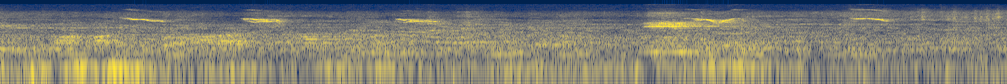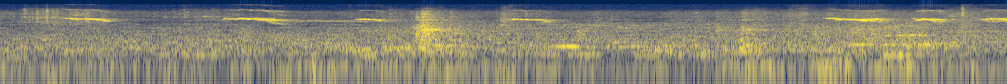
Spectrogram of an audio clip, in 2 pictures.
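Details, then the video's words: Young pigeon chicks in the morning give thin, high, squeaky peeps in short bursts, several each second, over a steady hiss with faint rustling. "Chirping sound of pigeon's small"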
